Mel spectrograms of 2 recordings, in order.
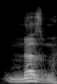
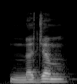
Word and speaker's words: نظم: تو یہ ہے کہ نظم کا تلفظ نظم ہے، نظم یا نجم نہیں ہے۔ نجم مانے تو ستارے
